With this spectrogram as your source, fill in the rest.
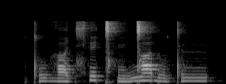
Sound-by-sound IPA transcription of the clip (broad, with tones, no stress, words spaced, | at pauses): tʼu˨ɦa˨t͡ɕʰe˦ǀʰẽ˨ ŋ͡ǀa˦ɗu˨ tʼɨ˦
